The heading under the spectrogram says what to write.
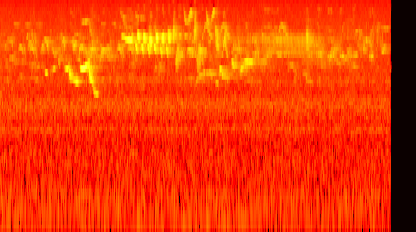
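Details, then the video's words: A common redstart sings a short phrase: a clear descending whistle, then rapid high trilled notes, followed by fainter twittering and quiet background noise before silence. "Rehek zahradní zpěv, Common Redstart, Gartenrotschwanz"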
